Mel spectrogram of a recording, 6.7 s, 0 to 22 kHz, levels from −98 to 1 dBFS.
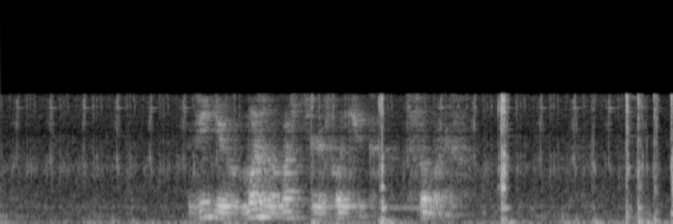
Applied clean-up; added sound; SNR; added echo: none; Mechanisms; 4 dB; reverberation time 0.6 s.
